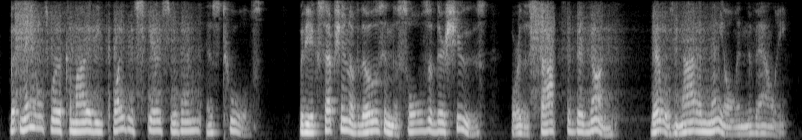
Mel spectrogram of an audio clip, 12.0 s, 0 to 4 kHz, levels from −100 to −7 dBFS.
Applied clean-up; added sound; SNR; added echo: neural mask model RNNoise.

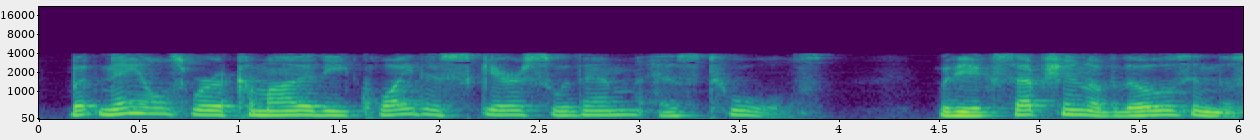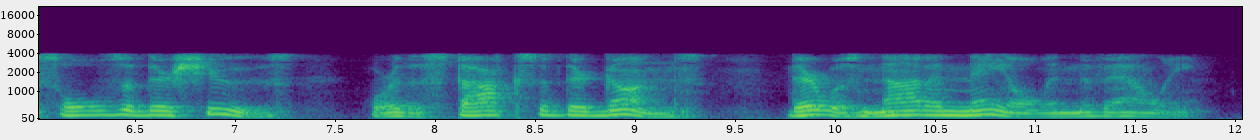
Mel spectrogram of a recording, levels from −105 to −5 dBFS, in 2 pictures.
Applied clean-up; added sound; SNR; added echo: none; none; none; none.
